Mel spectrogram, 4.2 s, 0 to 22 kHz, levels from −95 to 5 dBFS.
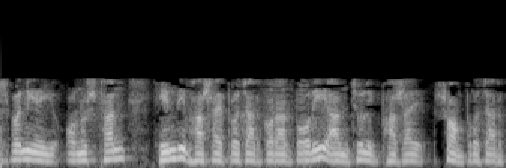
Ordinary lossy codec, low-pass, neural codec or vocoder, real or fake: MP3, 24 kbps; 3.6 kHz; vocoder, 44.1 kHz, 128 mel bands every 256 samples, BigVGAN v2; fake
